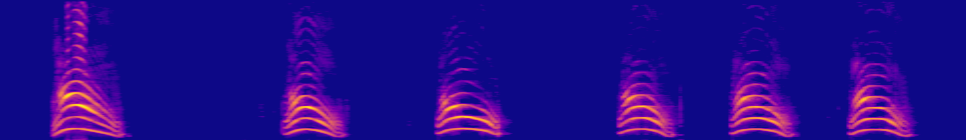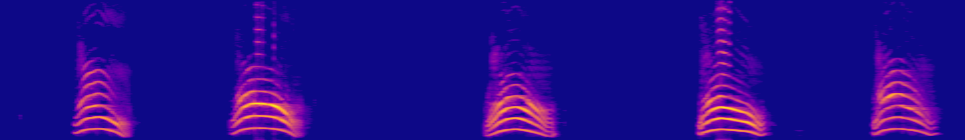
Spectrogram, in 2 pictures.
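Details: Calling for its mother, a kitten gives about thirteen brief, piercing mews with a rising-falling contour, spaced irregularly one to two seconds apart, no other sounds.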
